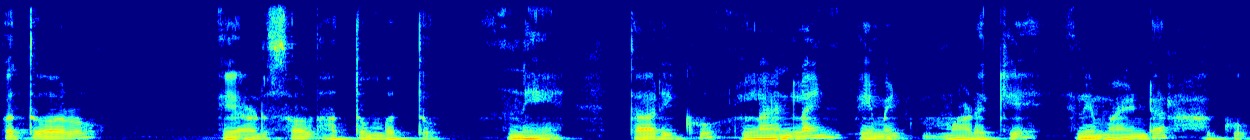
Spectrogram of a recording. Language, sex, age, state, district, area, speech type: Kannada, male, 45-60, Karnataka, Bangalore Rural, rural, read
